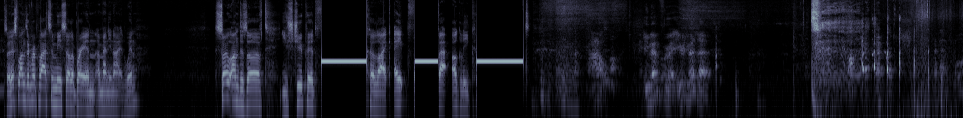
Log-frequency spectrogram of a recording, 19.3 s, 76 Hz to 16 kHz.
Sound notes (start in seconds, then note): 6.4 beep; 9.5 beep; 16.2 laughs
